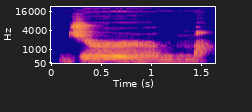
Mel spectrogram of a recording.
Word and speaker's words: germ: In combination with the G, the E is going to change that to a soft G. So this is going to be germ. So only the R sound is what we hear in place of the ER.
